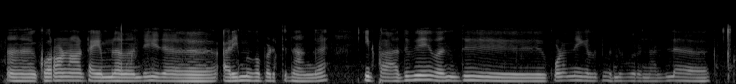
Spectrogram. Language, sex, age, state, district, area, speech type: Tamil, female, 45-60, Tamil Nadu, Mayiladuthurai, urban, spontaneous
